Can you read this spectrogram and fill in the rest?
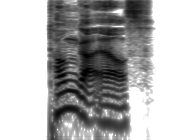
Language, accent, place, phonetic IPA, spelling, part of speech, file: German, Germany, Berlin, [ˈtɔŋɡaːɐs], Tongaers, noun, De-Tongaers.ogg
- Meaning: genitive singular of Tongaer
